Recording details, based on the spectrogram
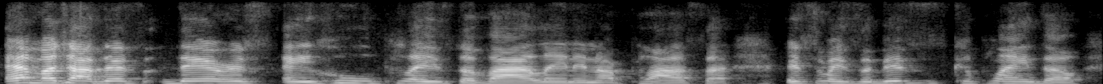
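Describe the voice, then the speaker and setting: An American man with a high, strikingly bright and forceful voice hosts a casual livestream. He talks straight to viewers in a sassy, slangy manner, leaning hard on words and calling listeners by pet names. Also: fairly quick. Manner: sassy, slangy, emphatic, addresses listeners as honey and girl. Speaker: livestream host.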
